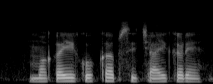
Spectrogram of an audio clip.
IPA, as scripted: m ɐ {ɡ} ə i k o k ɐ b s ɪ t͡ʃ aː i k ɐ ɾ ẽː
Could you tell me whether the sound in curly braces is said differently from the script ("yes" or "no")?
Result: yes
